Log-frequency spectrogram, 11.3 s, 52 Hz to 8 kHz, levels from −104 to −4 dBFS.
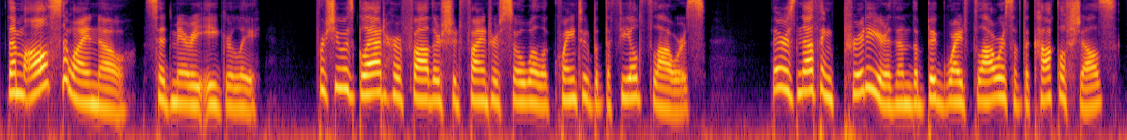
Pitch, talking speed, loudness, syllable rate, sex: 220 Hz, 190 wpm, -18 LUFS, 5.1 syllables/s, female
